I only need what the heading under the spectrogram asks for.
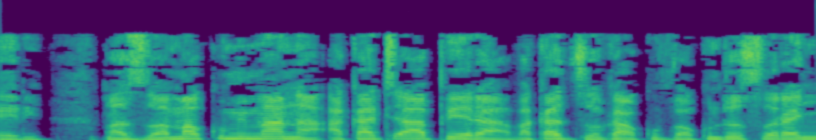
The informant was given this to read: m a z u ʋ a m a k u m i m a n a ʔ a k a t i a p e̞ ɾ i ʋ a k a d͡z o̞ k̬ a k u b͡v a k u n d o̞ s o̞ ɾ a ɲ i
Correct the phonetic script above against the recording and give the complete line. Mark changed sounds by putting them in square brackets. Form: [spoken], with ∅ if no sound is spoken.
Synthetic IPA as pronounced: m a z u ʋ a m a k u m i m a n a ʔ a k a t i a p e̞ ɾ [a] ʋ a k a d͡z o̞ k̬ a k u b͡v a k u n d o̞ s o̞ ɾ a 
